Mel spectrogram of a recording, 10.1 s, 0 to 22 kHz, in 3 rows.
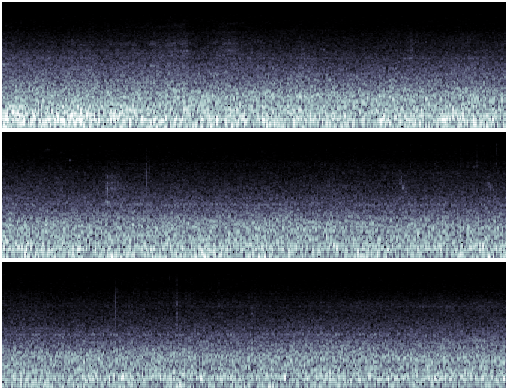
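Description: Sotetsu 9000-series electric train running away over elevated track, its rumble gradually fading.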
